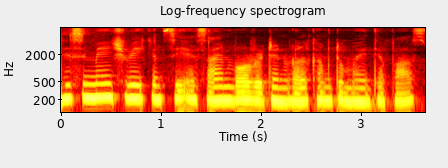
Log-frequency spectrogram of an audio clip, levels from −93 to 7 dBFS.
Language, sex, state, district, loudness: English, female, Arunachal Pradesh, Lower Dibang Valley, -15 LUFS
